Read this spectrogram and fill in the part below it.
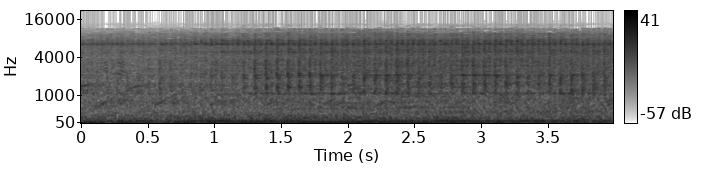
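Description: An auto-rickshaw engine putters nearby.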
